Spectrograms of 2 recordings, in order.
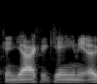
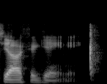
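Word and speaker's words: Youghiogheny: what yak akkanee okay it's spelled y-o-u GH i o GH e NY it looks like it's supposed to just like lifti said u ye o Gainey that was Yakka Gainey I said you go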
